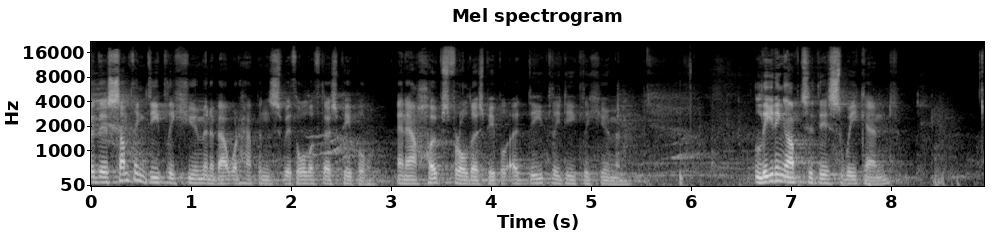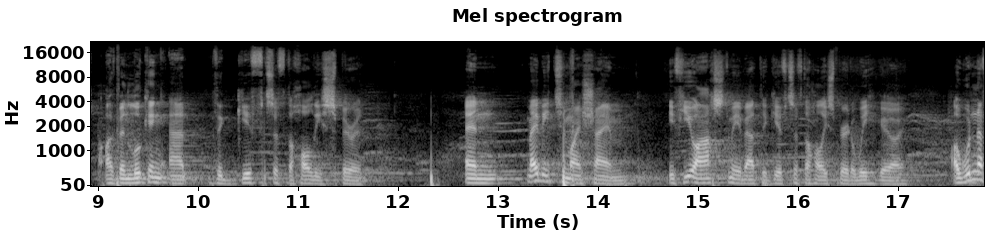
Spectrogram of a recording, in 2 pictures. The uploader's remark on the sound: Homily for Pentecost Sunday Vigil, delivered in St Patrick's Catholic Church, Calliope, Qld.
